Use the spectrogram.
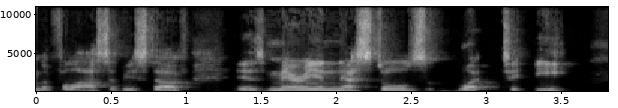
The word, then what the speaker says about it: Nestle: Nestle like the candy company Nestle but it's pronounced Nestle yeah Marion Estill okay next one what is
